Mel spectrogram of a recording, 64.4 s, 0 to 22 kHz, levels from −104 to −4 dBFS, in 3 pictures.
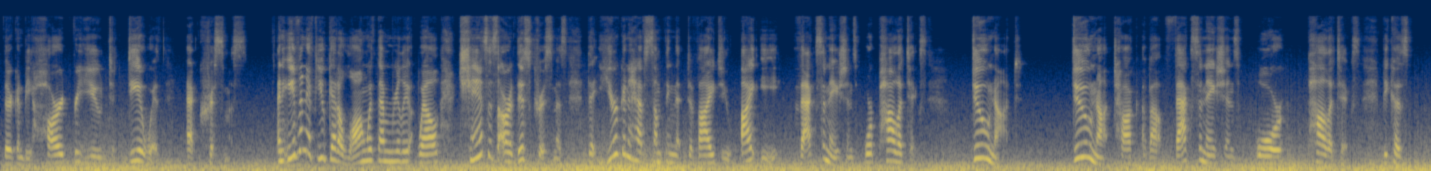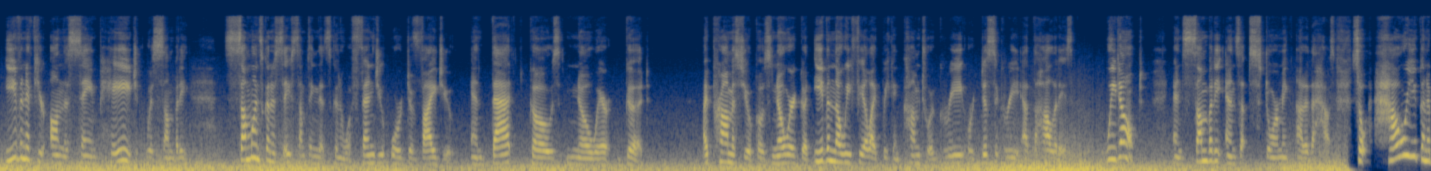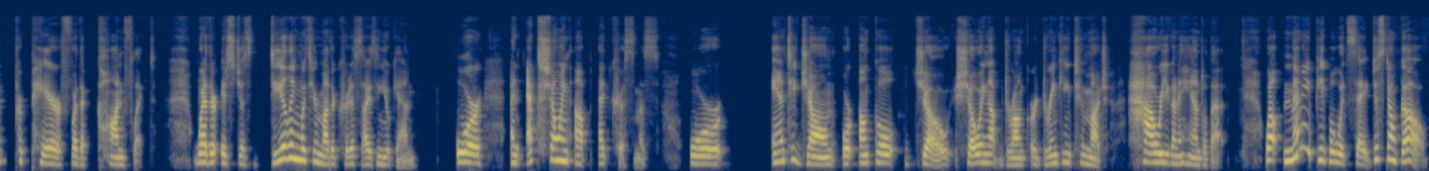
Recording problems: wind noise on the microphone; occasional gusts; until 42 s; 15 dB below the speech

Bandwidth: 14.5 kHz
